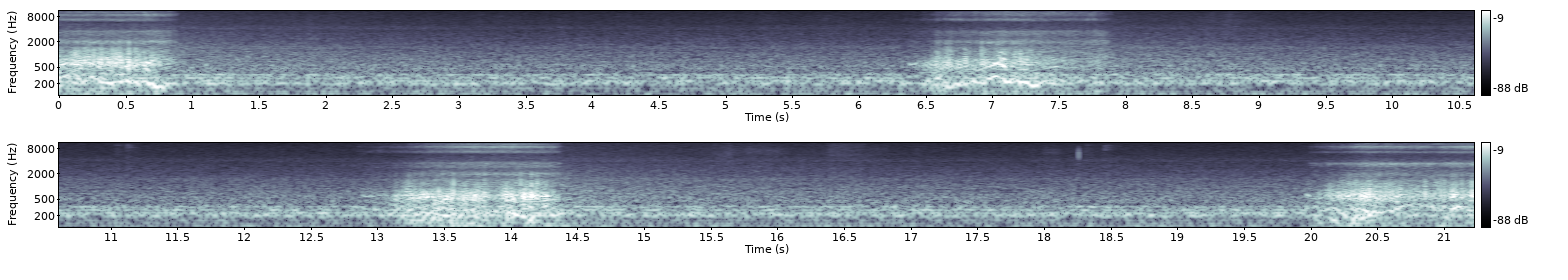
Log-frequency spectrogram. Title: Snicker snoring.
